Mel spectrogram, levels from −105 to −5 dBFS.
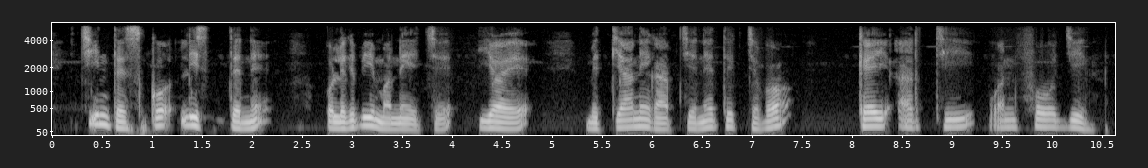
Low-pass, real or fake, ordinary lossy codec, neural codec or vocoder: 5.4 kHz; real; none; none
